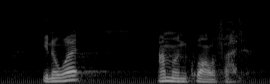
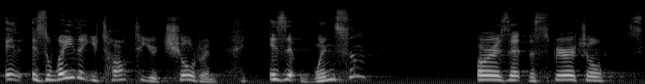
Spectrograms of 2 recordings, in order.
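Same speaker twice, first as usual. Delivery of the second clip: ordinary delivery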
